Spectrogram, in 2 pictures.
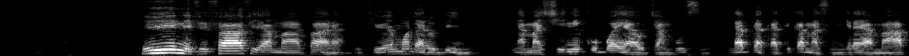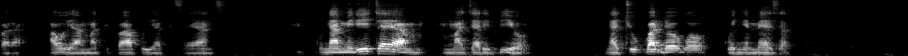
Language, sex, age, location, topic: Swahili, male, 36-49, Nairobi, health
